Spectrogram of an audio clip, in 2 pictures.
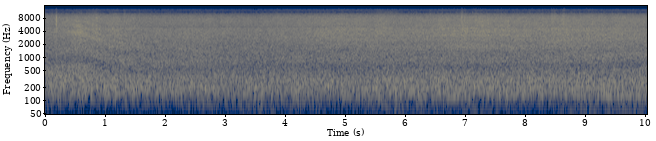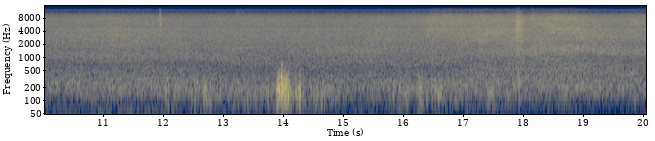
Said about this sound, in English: I am inside a terrace and the rain is hitting me on the head and everywhere.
